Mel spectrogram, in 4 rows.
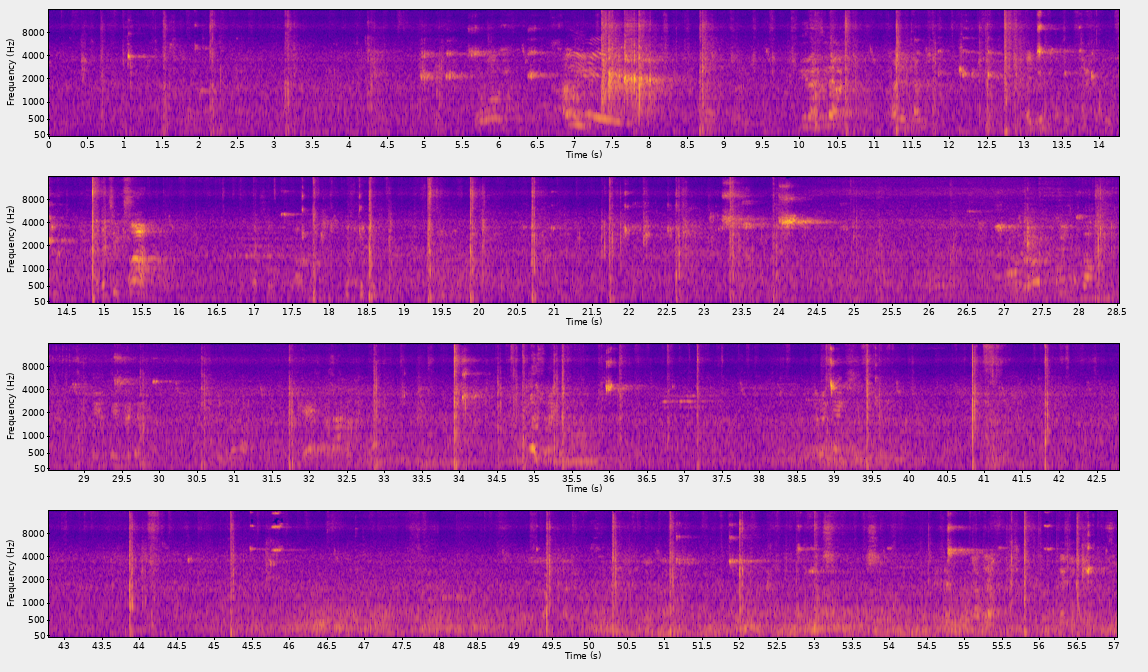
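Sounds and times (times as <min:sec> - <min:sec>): players calling out: 0:04.9 - 0:16.1
basketball bouncing on hard court: 0:50.3 - 0:52.2, 0:55.6 - 0:56.7.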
